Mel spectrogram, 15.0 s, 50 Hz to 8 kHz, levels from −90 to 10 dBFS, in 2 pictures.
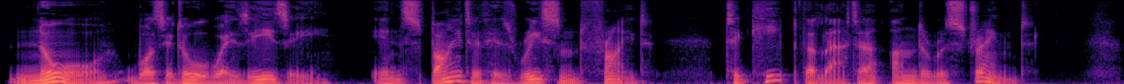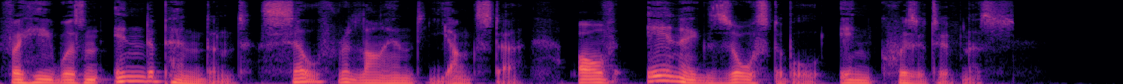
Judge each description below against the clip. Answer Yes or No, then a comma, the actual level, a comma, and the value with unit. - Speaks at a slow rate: Yes, slow, 110 wpm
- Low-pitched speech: Yes, very low, 95 Hz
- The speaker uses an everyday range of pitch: No, wide, 6.1 semitones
